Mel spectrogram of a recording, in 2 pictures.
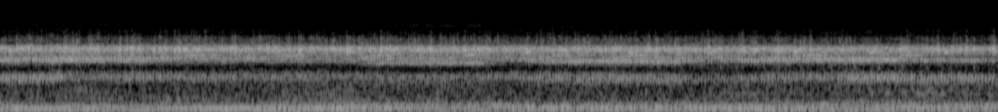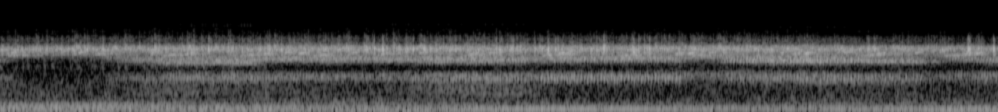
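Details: Swamp at night in the North Carolina backwoods, alive with tree frogs: an unbroken high-pitched trilling chorus, mid-range droning calls rising and falling in overlapping bouts, a brief broad swell near the middle, a low hum underneath.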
